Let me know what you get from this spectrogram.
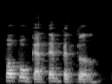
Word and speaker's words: Popocatépetl: Yeah, it's Popo, but it's Popocatépetl. I know it's hard, but yeah, that's the full name of the volcano.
